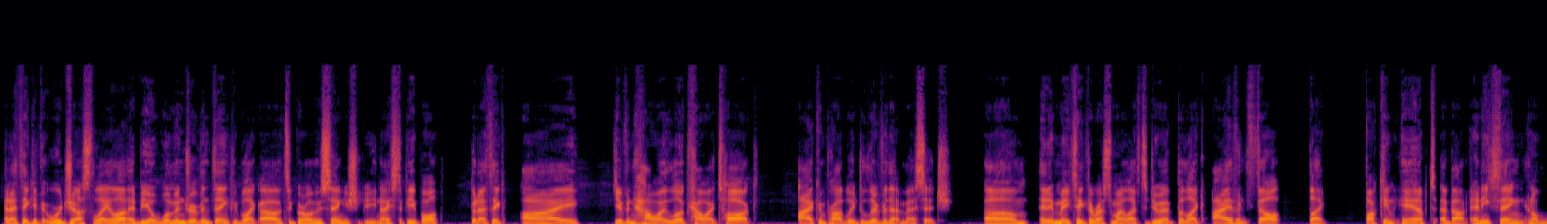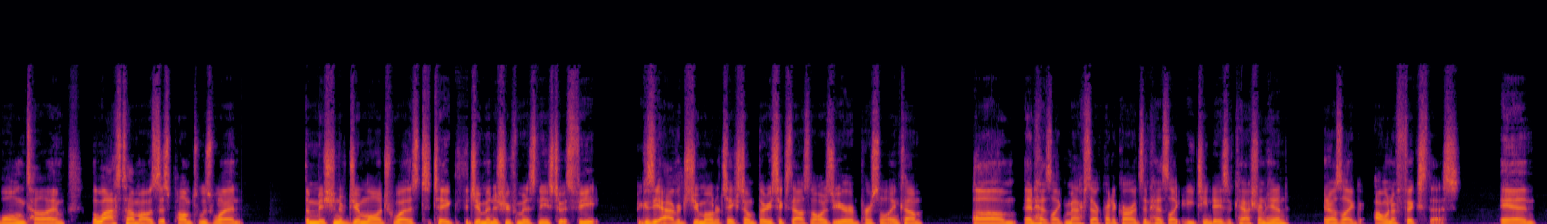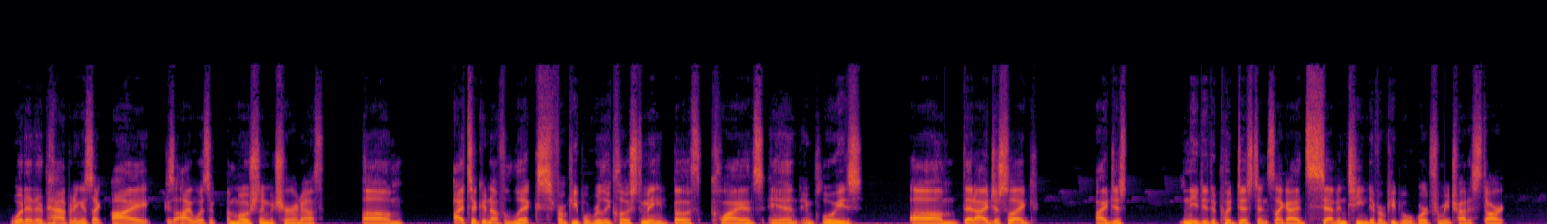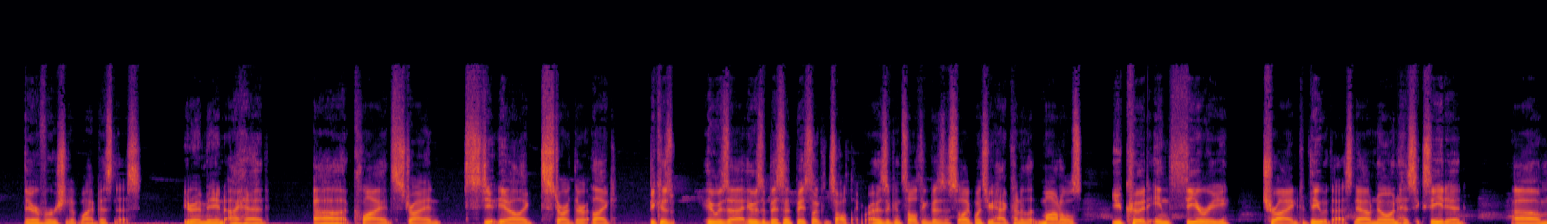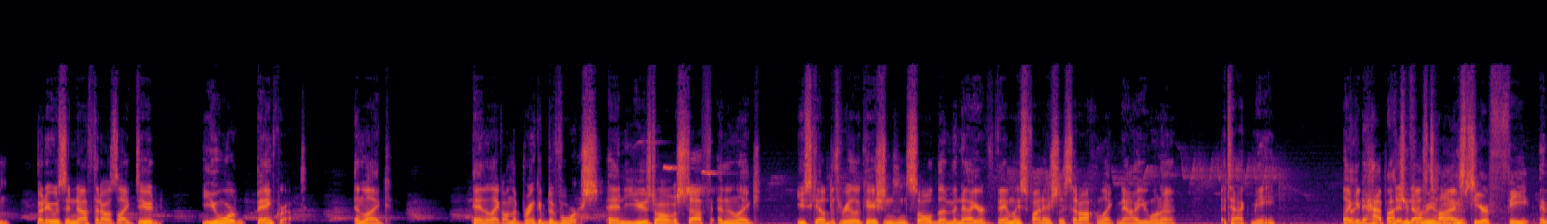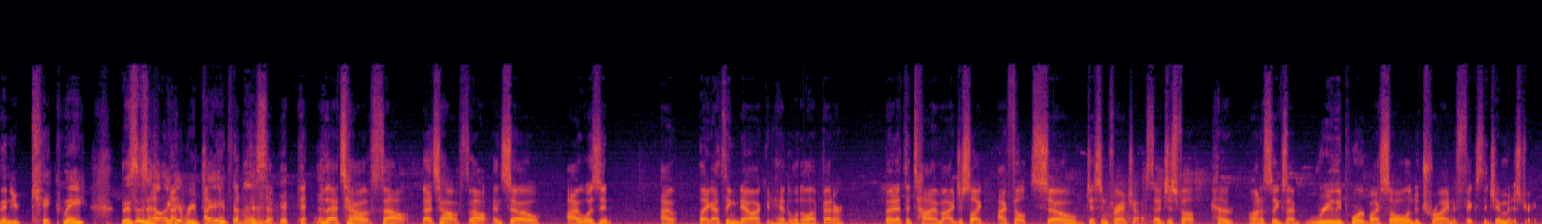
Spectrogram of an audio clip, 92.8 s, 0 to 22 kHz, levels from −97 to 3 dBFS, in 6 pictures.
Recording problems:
animal sounds; faint; throughout; 25 dB below the speech

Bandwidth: 15.5 kHz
